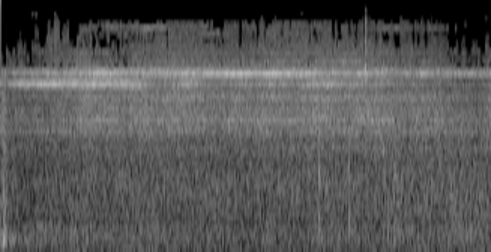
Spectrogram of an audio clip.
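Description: Electric commuter train running slowly through a rail yard: an even, steady rumble of wheels on track with a faint, steady high-pitched whine above it.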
